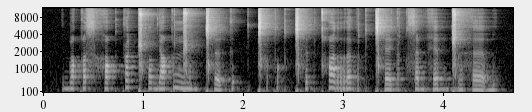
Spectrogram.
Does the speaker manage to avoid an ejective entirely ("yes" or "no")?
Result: yes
